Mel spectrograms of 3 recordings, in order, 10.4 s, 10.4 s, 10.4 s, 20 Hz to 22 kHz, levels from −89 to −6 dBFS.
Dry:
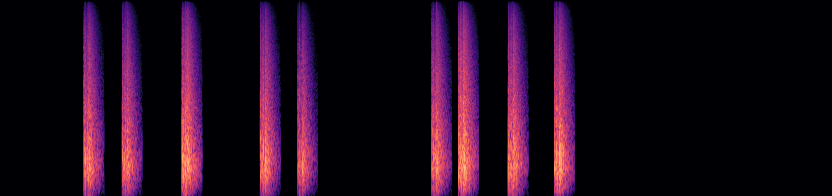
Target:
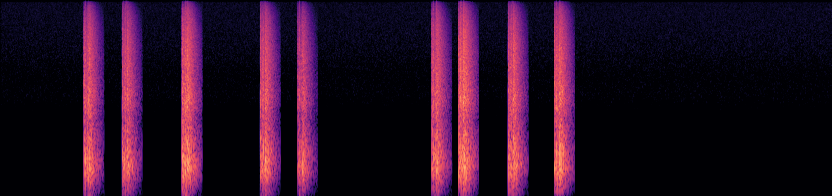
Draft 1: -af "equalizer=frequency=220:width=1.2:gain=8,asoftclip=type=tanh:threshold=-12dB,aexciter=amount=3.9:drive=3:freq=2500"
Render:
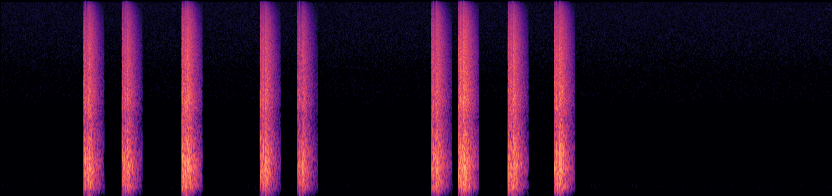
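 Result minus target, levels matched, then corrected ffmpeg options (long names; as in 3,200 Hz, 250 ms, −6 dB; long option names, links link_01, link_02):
250 Hz band +7.0 dB
-af "equalizer=frequency=220:width=1.2:gain=-3.5,asoftclip=type=tanh:threshold=-12dB,aexciter=amount=3.9:drive=3:freq=2500"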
